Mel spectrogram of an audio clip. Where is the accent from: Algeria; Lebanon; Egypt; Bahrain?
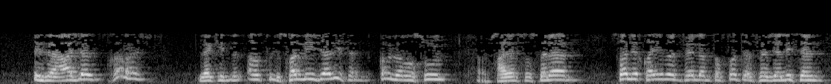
Egypt; وأن يحفظ بلادنا مصر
